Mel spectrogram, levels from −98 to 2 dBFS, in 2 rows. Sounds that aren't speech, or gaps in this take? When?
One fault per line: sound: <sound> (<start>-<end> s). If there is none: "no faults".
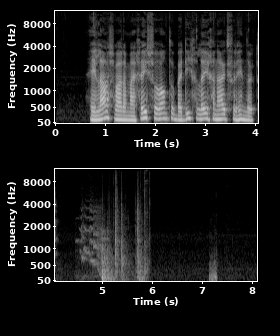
sound: squeak (4.5-6.0 s)
sound: laugh (7.1-7.3 s)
